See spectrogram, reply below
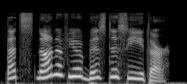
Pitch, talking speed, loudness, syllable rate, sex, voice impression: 295 Hz, 190 wpm, -18 LUFS, 6.0 syllables/s, female, very feminine, slightly young, slightly adult-like, very thin, tensed, slightly powerful, very bright, hard, clear, fluent, slightly raspy, cute, intellectual, very refreshing, sincere, slightly calm, friendly, reassuring, very unique, elegant, slightly wild, sweet, lively, kind, slightly sharp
